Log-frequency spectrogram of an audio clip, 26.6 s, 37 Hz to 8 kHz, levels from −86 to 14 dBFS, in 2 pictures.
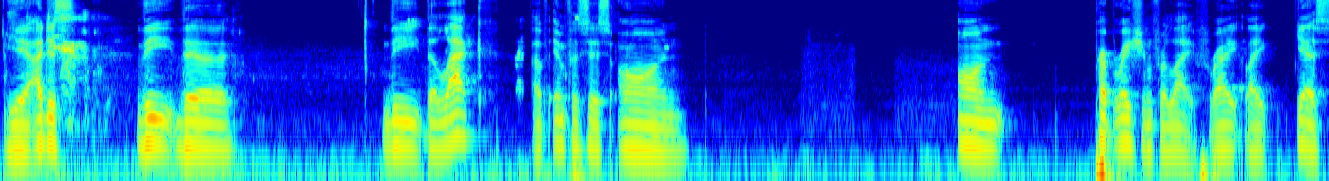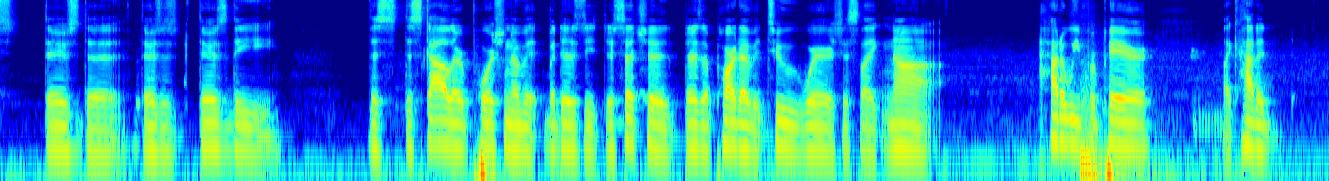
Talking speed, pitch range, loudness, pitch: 120 wpm, 80-105 Hz, -27 LUFS, 95 Hz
